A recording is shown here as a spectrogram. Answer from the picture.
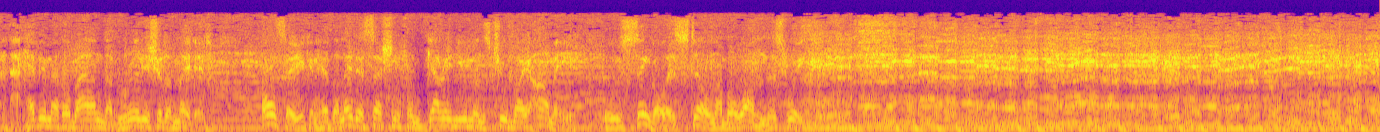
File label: friday rock trailer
